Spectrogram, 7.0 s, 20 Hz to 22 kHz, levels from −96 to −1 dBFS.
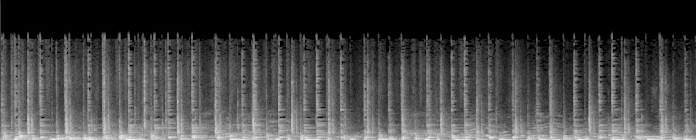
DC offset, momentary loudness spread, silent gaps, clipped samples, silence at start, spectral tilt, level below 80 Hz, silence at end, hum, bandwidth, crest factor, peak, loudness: under 0.1%; 5 LU; none; under 0.1%; 0 s; -6 dB/octave; -36 dBFS; 0 s; none; 16 kHz; 16 dB; -2 dBFS; -18 LUFS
